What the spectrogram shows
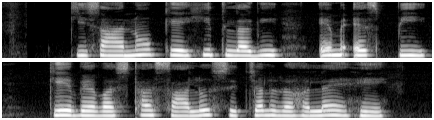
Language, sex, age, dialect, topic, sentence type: Magahi, female, 25-30, Southern, agriculture, statement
